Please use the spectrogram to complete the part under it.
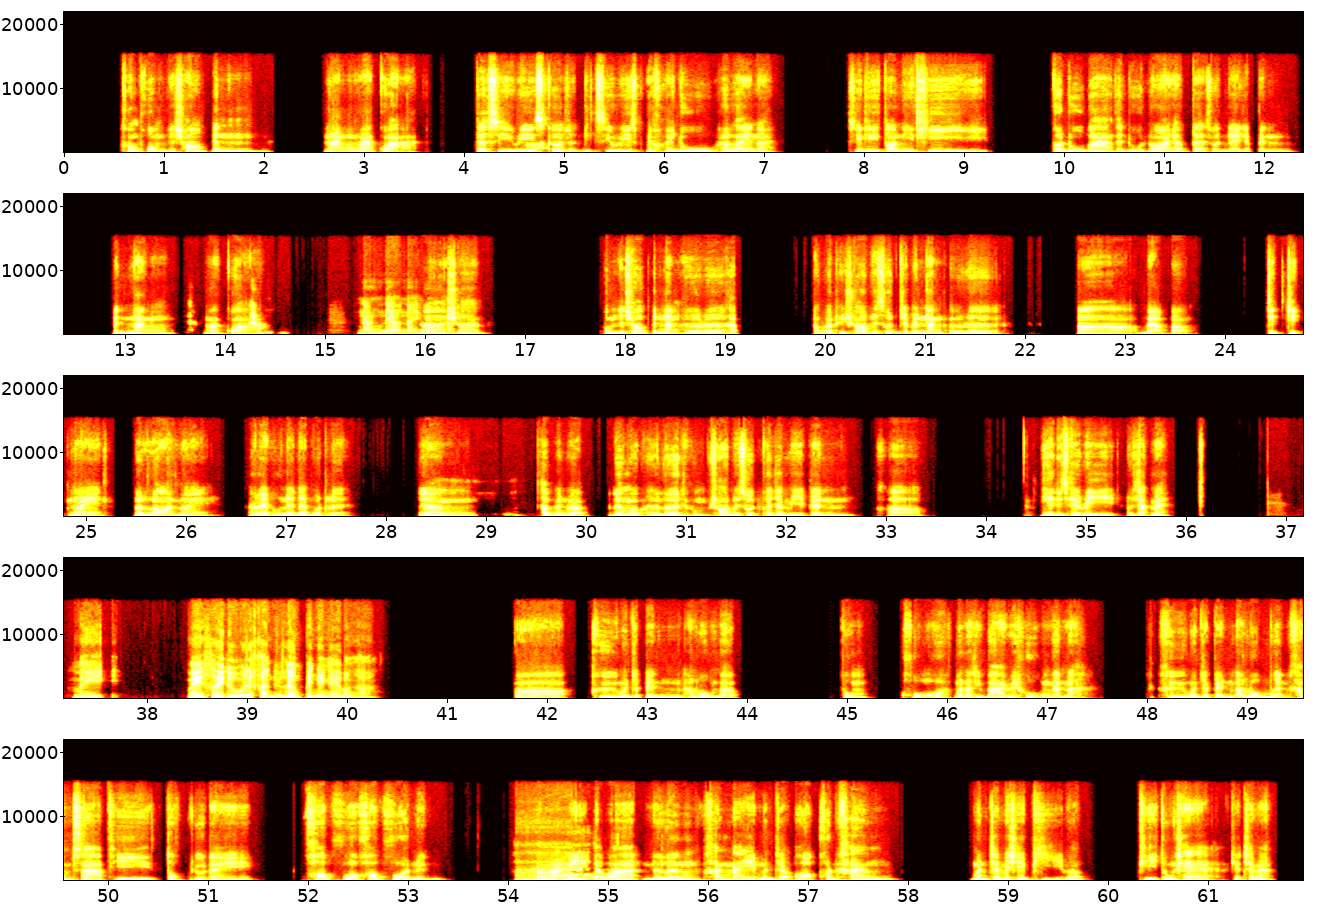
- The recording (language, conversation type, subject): Thai, unstructured, คุณชอบดูหนังหรือซีรีส์แนวไหนมากที่สุด?
- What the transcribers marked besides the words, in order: other noise; tapping; other background noise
